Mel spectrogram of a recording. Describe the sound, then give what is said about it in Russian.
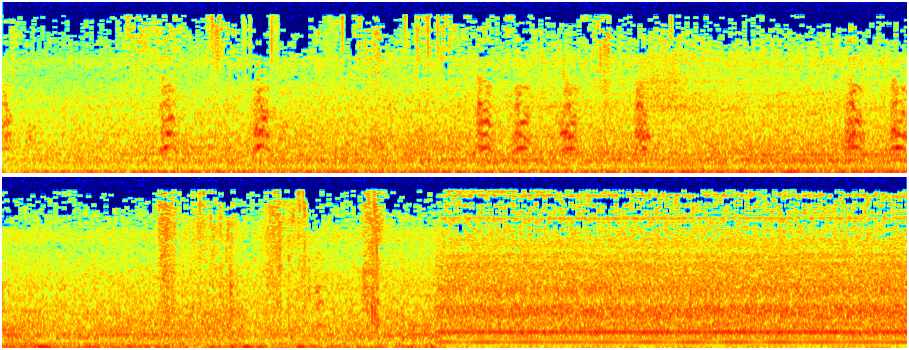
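A dog barks repeatedly in short bursts over a steady, loud engine rumble, likely from a boat or vehicle. The barking fades and the motor drone continues alone at the end. “А ну и собака.”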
